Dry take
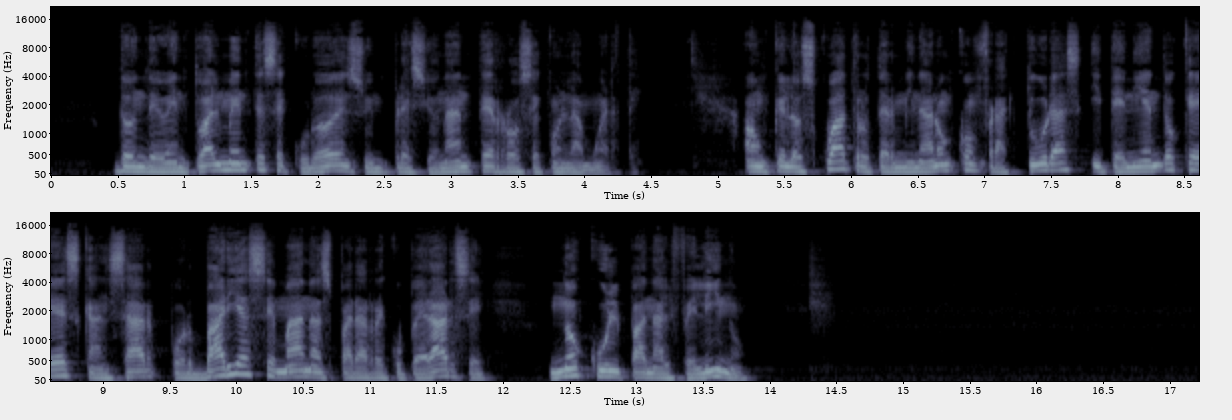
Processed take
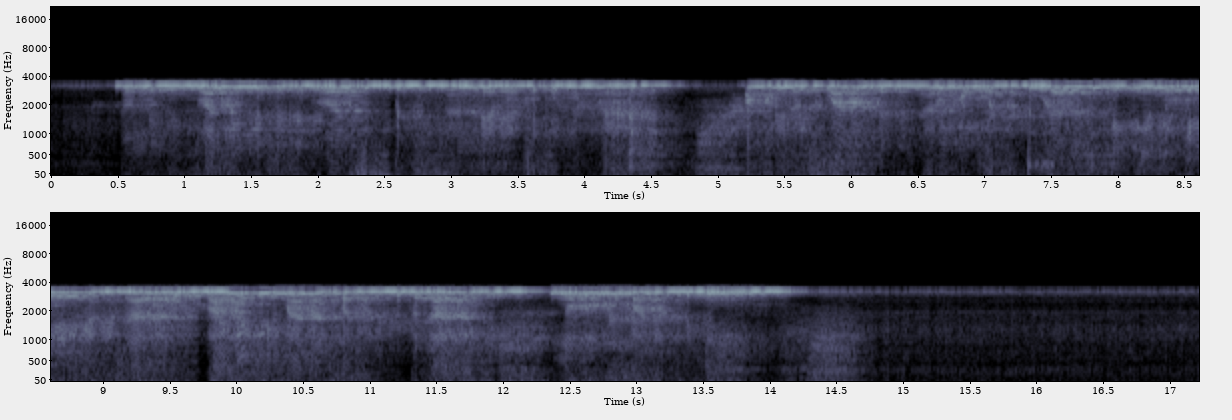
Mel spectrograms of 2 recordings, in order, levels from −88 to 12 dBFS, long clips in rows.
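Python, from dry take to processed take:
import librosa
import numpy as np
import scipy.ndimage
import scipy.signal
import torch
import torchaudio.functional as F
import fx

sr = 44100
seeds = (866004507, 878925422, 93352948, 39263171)

p1 = fx.spec_trails(x, sr, decay_s=0.47)
p2 = scipy.signal.sosfilt(scipy.signal.butter(4, 78.0, 'highpass', fs=sr, output='sos'), p1)
p3 = fx.peak_eq(p2, sr, hz=100.0, db=14.5, octaves=1.7)
p4 = fx.transient(p3, sr, attack_db=-6, sustain_db=10)
p5 = fx.over_compress(p4, sr, threshold_db=-34.0, ratio=-0.5)
p6 = p4 + F.gain(torch.from_numpy(p5), 2.5).numpy()
p7 = 10.0 ** (-20.5 / 20.0) * np.tanh(p6 / 10.0 ** (-20.5 / 20.0))
p8 = p7 + fx.echo_single(p7, sr, ms=138, db=-17.0, dry=0)
p9 = fx.rev_gated(p8, sr, seeds[0], gate_ms=190, shape='rising', drr_db=0.5)
p10 = fx.freq_invert(p9, sr, carrier_hz=3300)
y = F.gain(torch.from_numpy(p10), -6.0).numpy()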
